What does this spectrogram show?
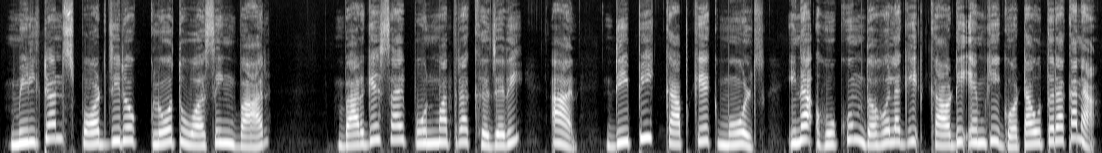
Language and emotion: Santali, neutral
